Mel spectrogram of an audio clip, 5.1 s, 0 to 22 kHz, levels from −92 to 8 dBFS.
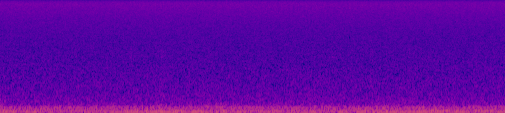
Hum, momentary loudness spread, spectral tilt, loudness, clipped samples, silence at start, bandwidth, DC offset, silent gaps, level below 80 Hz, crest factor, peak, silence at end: none; 1 LU; -4.5 dB/octave; -47 LUFS; under 0.1%; 0 s; over 20 kHz; under 0.1%; none; -50 dBFS; 14 dB; -34 dBFS; 0 s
